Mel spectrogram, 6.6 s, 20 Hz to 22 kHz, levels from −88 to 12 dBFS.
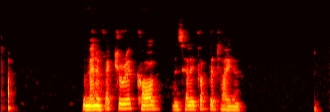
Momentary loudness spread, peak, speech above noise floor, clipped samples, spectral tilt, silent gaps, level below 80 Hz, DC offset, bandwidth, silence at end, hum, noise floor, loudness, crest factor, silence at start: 15 LU; -2 dBFS; 59 dB; under 0.1%; -6.5 dB/octave; none; -62 dBFS; under 0.1%; 7.6 kHz; 0.3 s; none; -78 dBFS; -20 LUFS; 20 dB; 0.15 s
